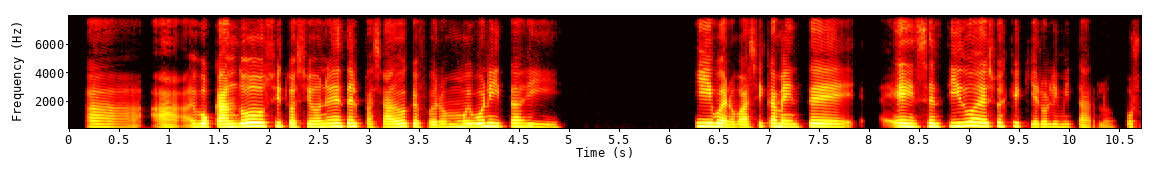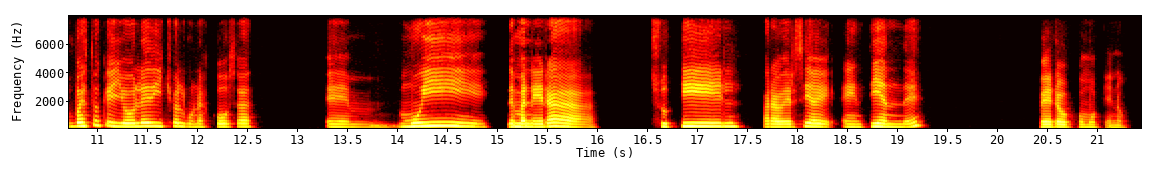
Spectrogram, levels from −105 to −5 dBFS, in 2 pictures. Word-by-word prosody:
A 195 -2 -11
ah, 175 - -11
evocando 210 +4 +6
situaciones 220 -2 0
del 225 -1 +2
pasado 190 +1 -3
que 220 0 -1
fueron 185 -1 -7
muy 205 +1 -1
bonitas, 220 0 +1
y 185 -4 -9 1.3
y, 235 -1 +4
bueno, 210 -5 +3
básicamente, 210 +2 -1 0.2
en 225 -9 +2
sentido 230 +4 +2
a 255 -2 +4
eso 235 +1 +1
es 230 - -6
que 240 -2 -5
quiero 190 -4 -7
limitarlo. 185 -1 -13
Por 200 0 -12
supuesto 250 +7 0
que 260 -4 -3
yo 225 -1 +2
le 240 +2 +2
he - - +2
dicho 245 0 -4
algunas 205 -3 -8
cosas, 210 +1 -7 0.7
em, 185 - -12
muy 240 -1 +3 0.2
de 215 - -1
manera 210 -2 0 0.5
sutil, 235 0 +2 0.2
para 195 -1 -3
ver 190 0 -3
si 235 +6 -1
e 215 -2 -2
entiende 200 +4 -3 1.2
pero 185 -1 -1
como 180 -2 -12
que 155 -3 -18
no. 150 -2 -16
210 Hz, 125 wpm, -19 LUFS, 195-230 Hz, 1.3 s, evocando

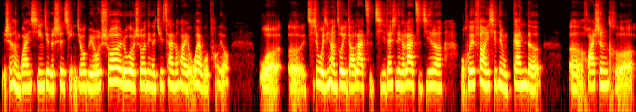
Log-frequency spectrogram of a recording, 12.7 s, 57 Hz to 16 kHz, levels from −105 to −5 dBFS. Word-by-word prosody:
也 - - -14
是 225 - -4
很 210 -5 -1
关 205 +1 -1
心 215 -1 -3
这 225 0 0
个 195 - 0
事 215 +2 -1
情。 220 +1 -6
就 215 -1 -1
比 200 -2 -1
如 200 +2 +3
说， 270 +3 +4
如 230 -1 +4
果 230 -2 +6
说 220 +1 0
那 220 - -1
个 200 -1 -2
聚 220 +3 -7
餐 225 0 -2
的 215 - -3
话 220 -3 0
有 200 - -1
外 235 -2 +3
国 - - -4
朋 - - -11
友， - - -5 0.6
我， - - +1
呃， 470 - -2
其 190 +5 -11
实 250 - 0
我 215 -3 +5
经 220 - -1
常 215 -4 +2
做 220 +1 +5
一 215 - +1
道 205 -1 +1
辣 215 -1 +3
子 205 +3 -13
鸡， 200 0 -8
但 230 +1 +1
是 235 - -10
那 230 - +2
个 215 - +1
辣 235 0 +5
子 225 -2 -9
鸡 215 +3 -2
呢， 210 -2 0 0.4
我 - - -7
会 225 -1 +5
放 230 -1 +2
一 - - +1
些 220 +2 -5
那 235 - -2
种 190 -3 -3
干 230 -1 +1
的， 205 +4 0 0.5
呃， 190 0 -2
花 220 -1 +1
生 220 0 -1
和 - - -3
220 Hz, 290 characters per minute, -23 LUFS, 210-230 Hz, 0.6 s, 果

